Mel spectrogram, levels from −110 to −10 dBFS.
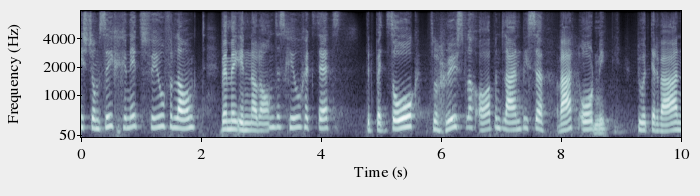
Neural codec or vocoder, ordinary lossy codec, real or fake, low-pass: codec, 16 kHz, 0.5 kbps, X-Codec, HuBERT features, trained on LibriSpeech; none; fake; none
